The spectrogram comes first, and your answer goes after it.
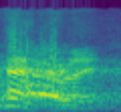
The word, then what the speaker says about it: Duerst: Daniel Durst is the worst. Daniel Durst is the worst. How do you say that? D-U-E-R-S-T. Remember, Durst is the worst.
